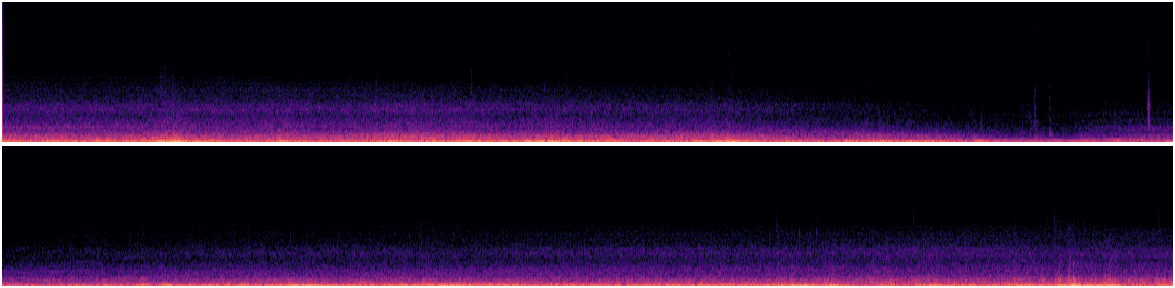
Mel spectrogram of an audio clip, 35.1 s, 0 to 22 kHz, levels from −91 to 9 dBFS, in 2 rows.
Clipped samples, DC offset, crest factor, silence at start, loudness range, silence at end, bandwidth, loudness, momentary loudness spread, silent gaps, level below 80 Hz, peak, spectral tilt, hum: under 0.1%; under 0.1%; 18 dB; 0 s; 9 LU; 0 s; 1.1 kHz; -34 LUFS; 11 LU; none; -26 dBFS; -4 dBFS; -12 dB/octave; none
